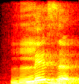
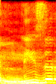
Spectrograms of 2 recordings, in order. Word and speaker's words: leisure: लेजर, इसे लीजर नहीं, लेजर, LEI या LIE, इसी में डिफरेंस आपको देखने।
